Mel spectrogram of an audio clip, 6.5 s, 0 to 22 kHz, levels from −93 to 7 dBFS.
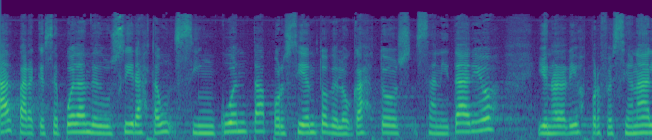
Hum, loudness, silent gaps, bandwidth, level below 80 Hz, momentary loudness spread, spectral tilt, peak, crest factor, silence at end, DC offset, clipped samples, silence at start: none; -24 LUFS; none; 15.5 kHz; -52 dBFS; 6 LU; -4 dB/octave; -6 dBFS; 16 dB; 0 s; under 0.1%; under 0.1%; 0 s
